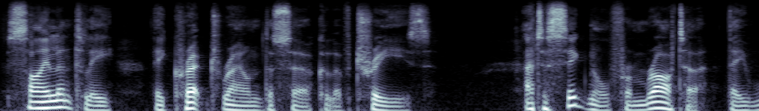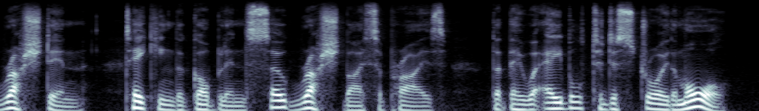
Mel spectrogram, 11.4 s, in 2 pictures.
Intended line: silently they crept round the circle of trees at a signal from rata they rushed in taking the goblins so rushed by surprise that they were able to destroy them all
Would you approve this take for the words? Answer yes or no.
yes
